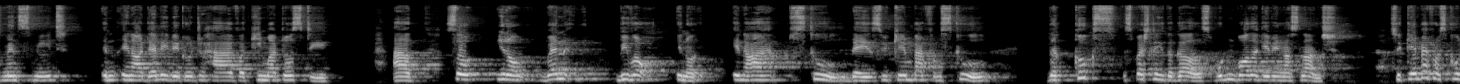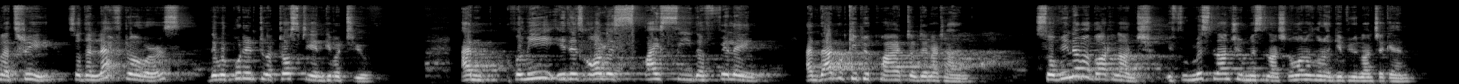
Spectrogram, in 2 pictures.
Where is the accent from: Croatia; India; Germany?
India; moved away as an adult; now in London, United Kingdom; when I grew up in India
